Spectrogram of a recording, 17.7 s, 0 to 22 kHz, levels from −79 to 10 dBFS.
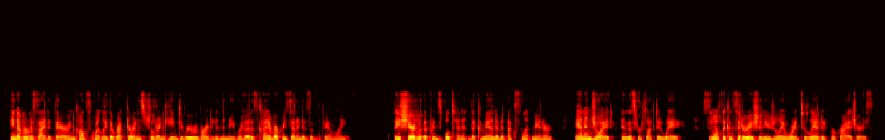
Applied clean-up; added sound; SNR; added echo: neural mask model DeepFilterNet 3.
